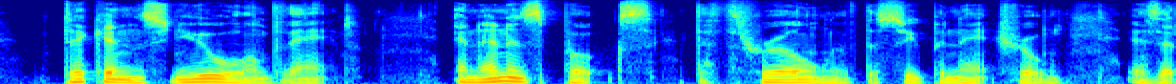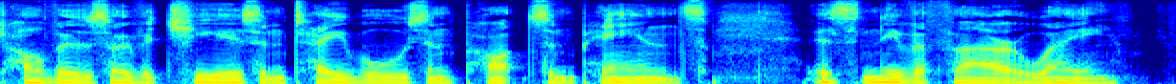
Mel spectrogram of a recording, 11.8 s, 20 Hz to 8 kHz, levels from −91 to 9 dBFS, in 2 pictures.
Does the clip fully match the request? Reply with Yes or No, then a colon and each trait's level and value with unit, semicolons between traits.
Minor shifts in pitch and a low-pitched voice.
Yes: narrow, 2.2 semitones; very low, 90 Hz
